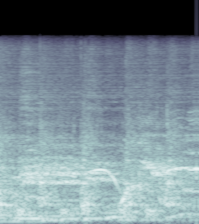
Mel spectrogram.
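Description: Gospel choir singing with loud instrumental accompaniment, voices holding high notes, one of which slides downward about a second and a half in.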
